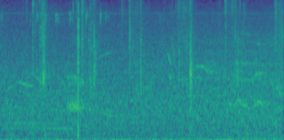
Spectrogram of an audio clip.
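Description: Birds on a frozen pond giving faint, short calls at intervals over a low steady rumble, with a few sharp clicks.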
